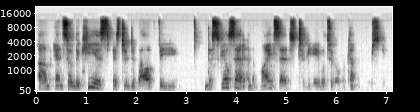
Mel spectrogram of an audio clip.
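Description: A man who grew up in Kenya talks as a guest over a video call, earnest and reflective, pausing often on fillers. His voice is husky at a middle pitch. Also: darkish tone, rough recording. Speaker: dentist, interview guest. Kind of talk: casual interview.

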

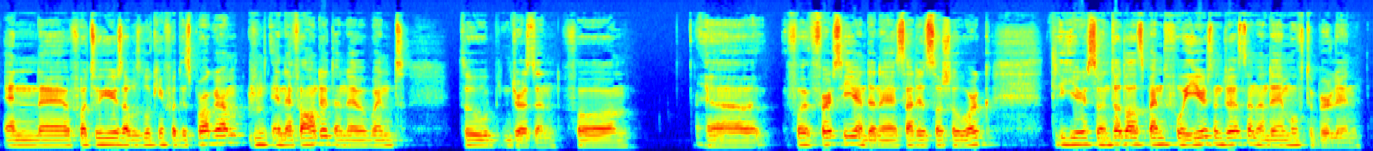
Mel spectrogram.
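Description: A man, a guest speaking casually in English, pausing often with fillers and restarts. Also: medium pitch, darkish tone. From Armenian, raised in Russia. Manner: halting, many fillers and restarts. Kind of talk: casual conversation.

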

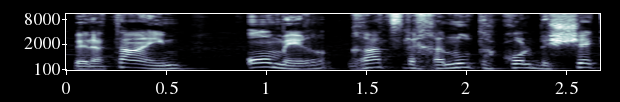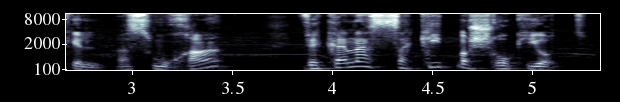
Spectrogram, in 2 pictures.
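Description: A man narrating a children's story in a lively, expressive scripted reading. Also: a little high, slightly rough.

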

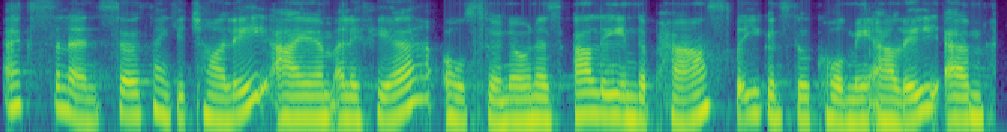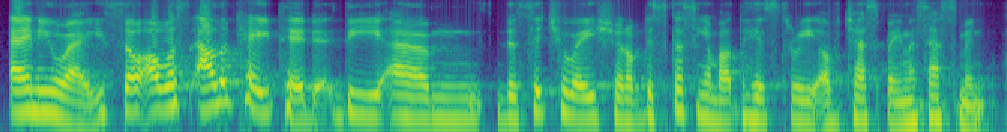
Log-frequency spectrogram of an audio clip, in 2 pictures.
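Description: A woman with a Filipino accent, a cardiology nurse presenting in a podcast discussion, explaining with frequent ums and pauses. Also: on the low side. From Philippines. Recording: dull lo-fi audio.

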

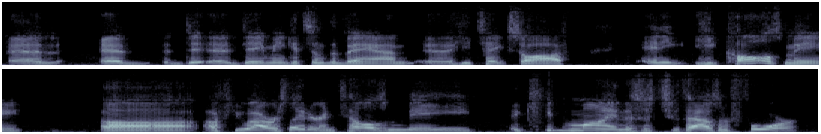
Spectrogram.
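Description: A man's voice: a little high, unhurried, no echo. A man, a professor and guest author, casually telling a story in an interview, rambling with many fillers and stammered restarts. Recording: slightly dull lo-fi audio.

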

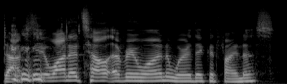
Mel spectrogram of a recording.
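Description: A man's voice: on the high side, normal speed, smooth. A man hosting a casual podcast chat, laid-back and laughing often. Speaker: podcast host.

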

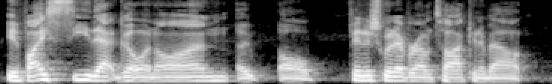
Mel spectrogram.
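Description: A man's voice: medium pitch, fairly quick, vocal fry. Blunt, profane man talking shop. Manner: blunt and profane, emphatic, thinks aloud with restarts. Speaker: self-defense and fitness coach, gym owner. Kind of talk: casual interview conversation.

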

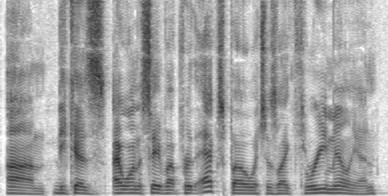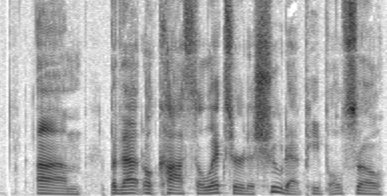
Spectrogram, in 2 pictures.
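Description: A man's voice: medium pitch, fairly even intonation, moderate pace, a bit bright, no room sound. A man hosting a casual podcast, rambling with lots of fillers and restarts. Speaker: podcast host.

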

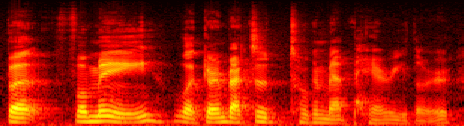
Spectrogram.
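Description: A man's voice: mid-range voice, expressive, moderate pace, a bit bright. Rambling Australian man, podcast host. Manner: rambling, heavy use of "like". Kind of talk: casual chat.

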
